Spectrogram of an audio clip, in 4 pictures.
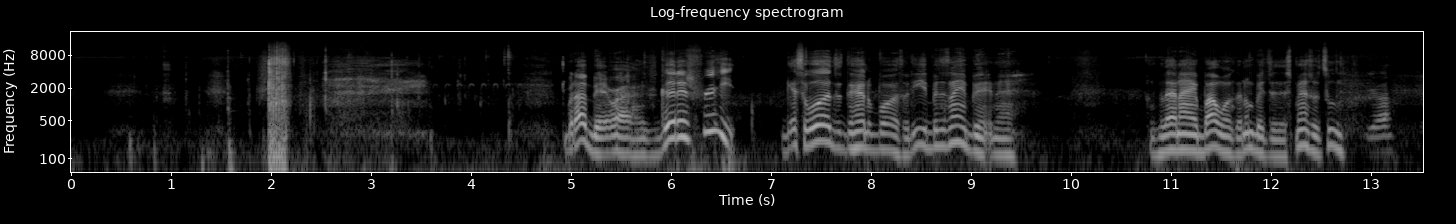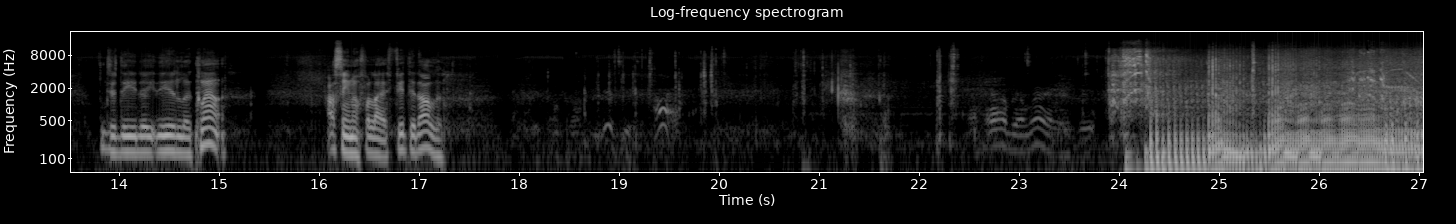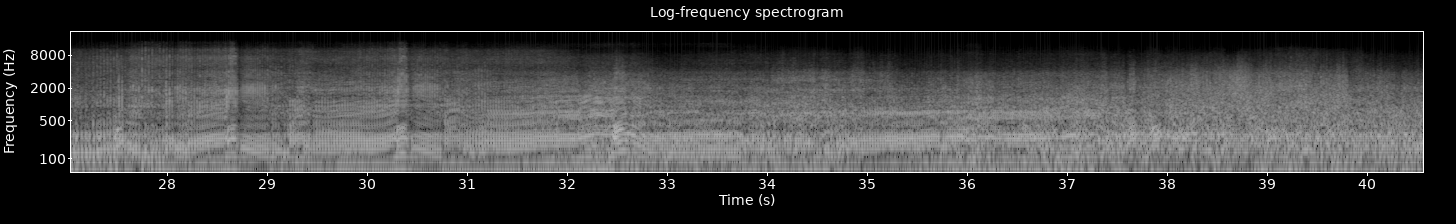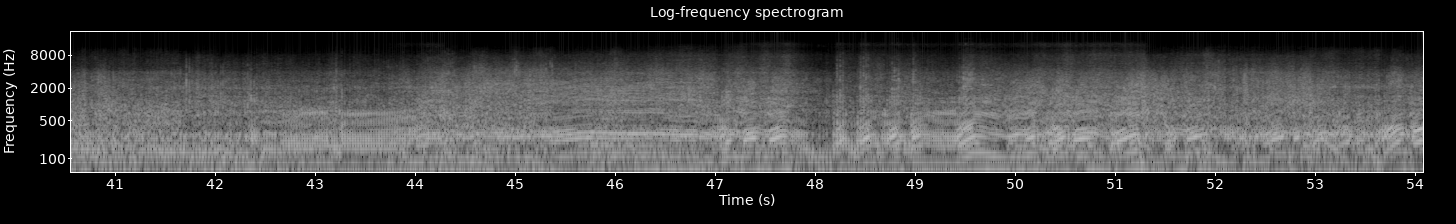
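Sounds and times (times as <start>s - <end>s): dirt bike engine revving: 23.9s - 54.0s.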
